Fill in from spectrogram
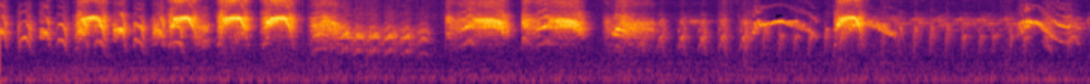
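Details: Ruby-cheeked sunbird singing loudly as a lure for other birds: quick high chirps in tight clusters, then thin rising and falling whistled notes with sharp squeaks.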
